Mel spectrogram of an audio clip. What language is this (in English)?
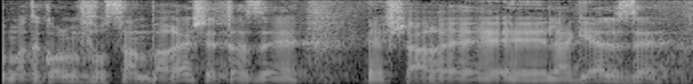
Hebrew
